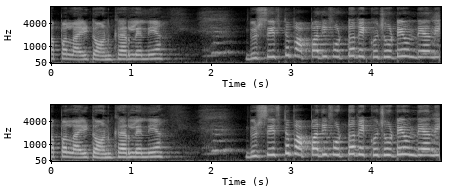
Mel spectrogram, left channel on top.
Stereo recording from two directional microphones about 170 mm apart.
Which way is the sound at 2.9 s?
35° right (ahead or behind).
